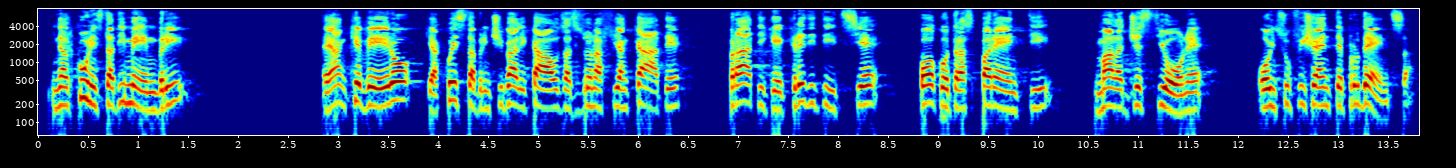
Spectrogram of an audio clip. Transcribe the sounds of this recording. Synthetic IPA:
inalkuːnist̪aːt̪̬imɛmbɾi | ɛaŋkeveːɾokeakːwest̪apɾint͡ʃipaːlikawzasisoːnoafːjaŋkaːt̪e | pɾaːt̪ikekɾed̪it̪it̪sːje | pɔːkot̪ɾaspaɾɛnt̪i | maːlad͡ʒest̪joːne | oinsufːit͡ʃɛnt̪epɾud̪ɛnt̪sa̰

